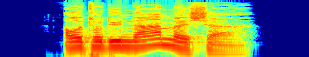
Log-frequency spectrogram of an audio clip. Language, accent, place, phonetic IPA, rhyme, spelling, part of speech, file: German, Germany, Berlin, [aʊ̯todyˈnaːmɪʃɐ], -aːmɪʃɐ, autodynamischer, adjective, De-autodynamischer.ogg
- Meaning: inflection of autodynamisch: 1. strong/mixed nominative masculine singular 2. strong genitive/dative feminine singular 3. strong genitive plural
